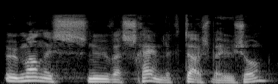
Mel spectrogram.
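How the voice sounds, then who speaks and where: Husky, menacing, condescending state official. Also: male voice, mid-range voice, lively intonation, a little slow, a little mellow, exaggerated voice. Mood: condescending, mocking. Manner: patronizing, sardonic, mock-polite. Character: menacing, condescending male Soviet state official, bureaucratic bully. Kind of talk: radio drama acting.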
